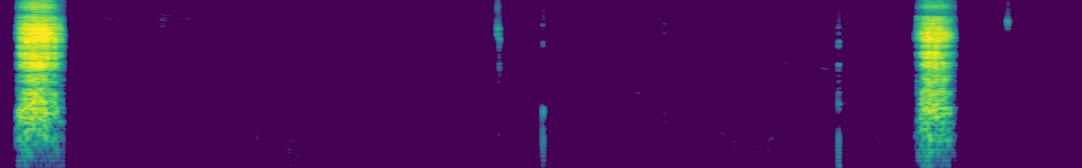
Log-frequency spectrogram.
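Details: Two sharp, explosive sneezes about seven seconds apart in a quiet room, with faint clicks between; sneezes during a cold: sneezing.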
